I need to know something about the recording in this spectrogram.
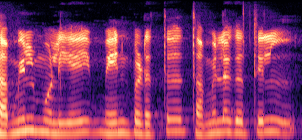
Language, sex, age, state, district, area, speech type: Tamil, male, 18-30, Tamil Nadu, Tiruvarur, urban, spontaneous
